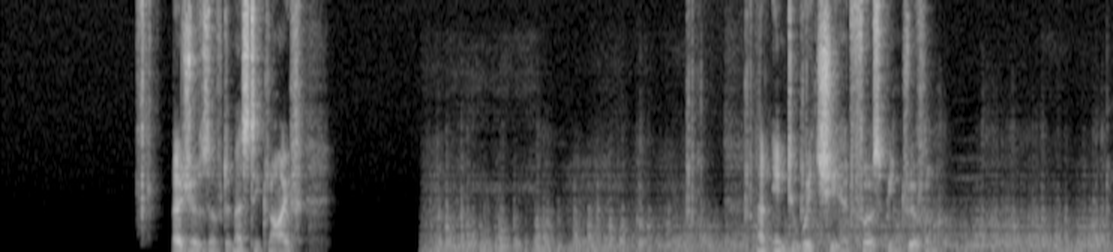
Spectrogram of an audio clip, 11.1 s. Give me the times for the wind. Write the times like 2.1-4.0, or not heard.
4.2-11.0.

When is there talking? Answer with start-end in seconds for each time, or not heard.
1.7-3.2, 7.3-9.4.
